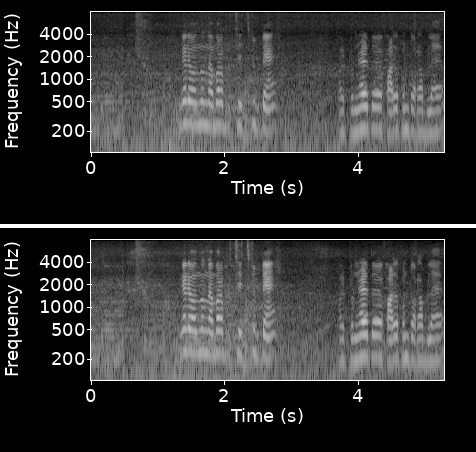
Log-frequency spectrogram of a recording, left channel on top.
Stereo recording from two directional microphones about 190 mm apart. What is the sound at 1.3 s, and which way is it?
Speech, 10° left (ahead or behind).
